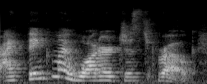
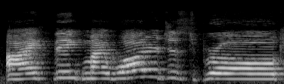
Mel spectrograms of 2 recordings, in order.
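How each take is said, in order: First: Said in the usual way. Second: Slow, higher, breathless with news; anxious news. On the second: Retold or imitated. To her husband just home, slow and stunned. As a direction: break it to him, slow and stunned. Telling husband water broke.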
